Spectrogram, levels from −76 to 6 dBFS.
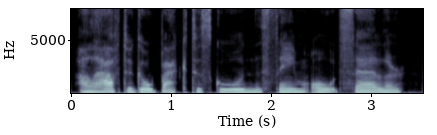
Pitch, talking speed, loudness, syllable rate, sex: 220 Hz, 205 wpm, -18 LUFS, 4.2 syllables/s, female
